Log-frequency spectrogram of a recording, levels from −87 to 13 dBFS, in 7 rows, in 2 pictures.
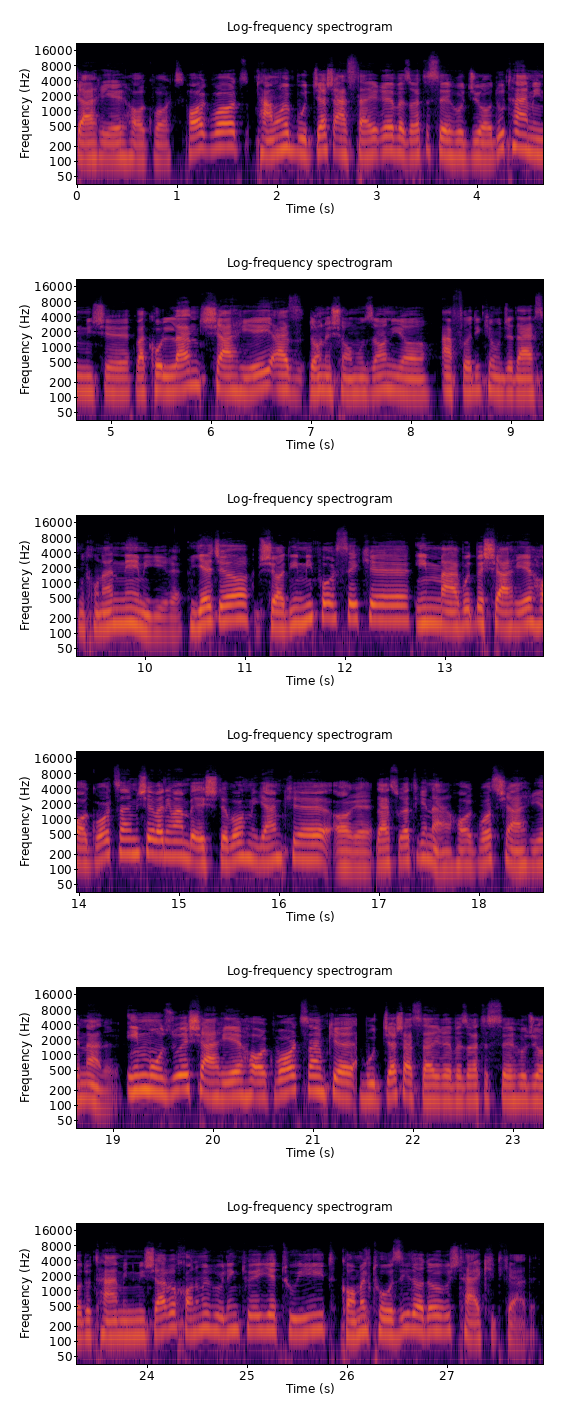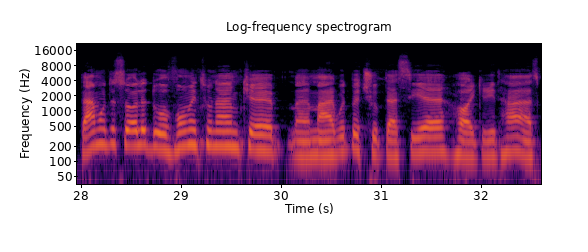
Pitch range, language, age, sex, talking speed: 125-165 Hz, Persian, 30-49, male, 160 wpm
